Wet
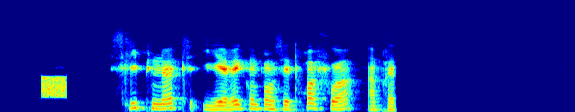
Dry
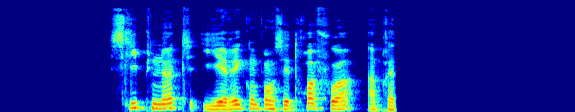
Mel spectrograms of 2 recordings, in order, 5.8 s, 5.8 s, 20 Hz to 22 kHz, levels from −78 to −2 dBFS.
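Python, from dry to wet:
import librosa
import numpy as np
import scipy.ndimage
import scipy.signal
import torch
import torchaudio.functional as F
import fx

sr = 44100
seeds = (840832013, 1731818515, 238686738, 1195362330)

y = fx.lowpass_res(x, sr, hz=1800.0, q=13.0)
y = fx.spec_paint(y, sr, seeds[0], shape='noise', start_s=0.41, length_s=0.25, low_hz=600.0, high_hz=1300.0, level_db=-20.0)
y = F.gain(torch.from_numpy(y), -3.5).numpy()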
